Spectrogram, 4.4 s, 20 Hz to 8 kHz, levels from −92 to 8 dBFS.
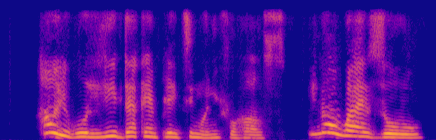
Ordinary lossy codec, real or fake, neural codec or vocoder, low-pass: none; fake; codec, 16 kHz, 2 kbps, FreqCodec, smaller model; 7.2 kHz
